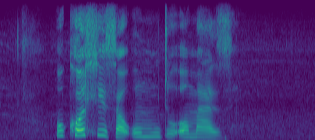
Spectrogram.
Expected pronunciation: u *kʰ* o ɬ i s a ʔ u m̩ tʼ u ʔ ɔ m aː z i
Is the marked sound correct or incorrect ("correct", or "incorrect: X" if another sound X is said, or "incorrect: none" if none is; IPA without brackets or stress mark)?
correct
